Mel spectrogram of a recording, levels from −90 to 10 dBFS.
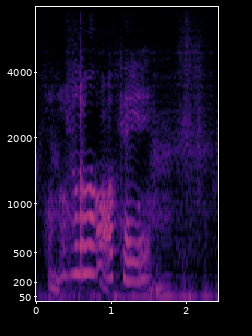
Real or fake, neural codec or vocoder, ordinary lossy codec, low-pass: fake; codec, 16 kHz, 0.5 kbps, FreqCodec, larger model; none; none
